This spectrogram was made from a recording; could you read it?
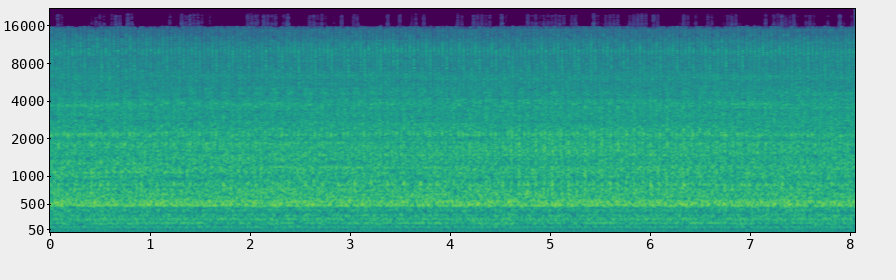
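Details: Cold-start noise on a VTI 120 engine at 98,500 km: uneven light ticking rattle about three times a second over a hissy idle, source not identifiable by ear; abnormal cold-start engine noise.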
